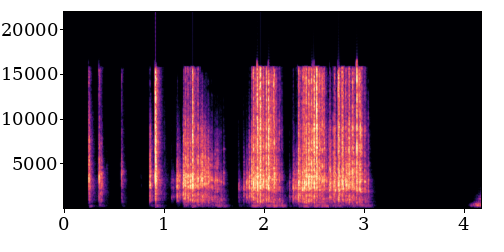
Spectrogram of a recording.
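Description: A plastic sheet scrapes and rustles against magnetic balls.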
